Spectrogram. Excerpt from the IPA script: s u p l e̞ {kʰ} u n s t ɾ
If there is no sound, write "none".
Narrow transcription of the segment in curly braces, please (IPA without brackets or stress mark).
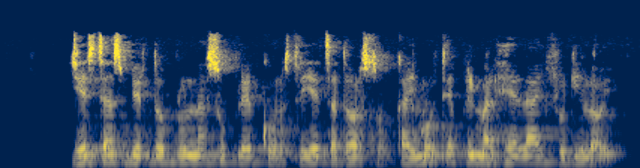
k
